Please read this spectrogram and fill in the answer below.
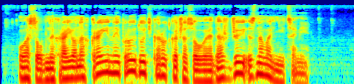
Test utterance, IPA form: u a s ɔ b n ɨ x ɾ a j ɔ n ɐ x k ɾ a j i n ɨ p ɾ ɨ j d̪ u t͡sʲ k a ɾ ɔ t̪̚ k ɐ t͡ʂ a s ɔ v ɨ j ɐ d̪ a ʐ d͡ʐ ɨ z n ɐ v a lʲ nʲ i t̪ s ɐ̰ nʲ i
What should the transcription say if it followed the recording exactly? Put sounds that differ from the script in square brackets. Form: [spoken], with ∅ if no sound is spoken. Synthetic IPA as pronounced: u a s ɔ b n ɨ x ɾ a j ɔ n ɐ x k ɾ a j i n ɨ p ɾ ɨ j d̪ u t͡sʲ k a ɾ ɔ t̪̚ k ɐ t͡ʂ a s ɔ v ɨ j ɐ d̪ a ʐ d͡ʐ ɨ z n ɐ v a lʲ nʲ i t̪ s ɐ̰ [mʲ] i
